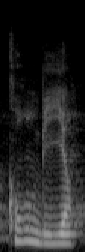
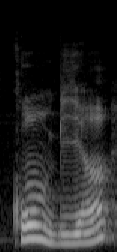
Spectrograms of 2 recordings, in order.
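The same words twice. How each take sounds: First: "combien" ending in back nasal "yon"; wrong pronunciation. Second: "combien" ending in front nasal "yan"; correct pronunciation. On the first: Teacher shows the mistake to avoid, "combien" with back nasal ending. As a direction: mispronounce "combien" as "com-byon". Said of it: "e não combien". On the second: Teacher models right word for learners, "combien" with front nasal ending. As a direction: end "combien" like French bien. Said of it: "dizemos combien e não combien". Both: Shown as a demonstration.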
